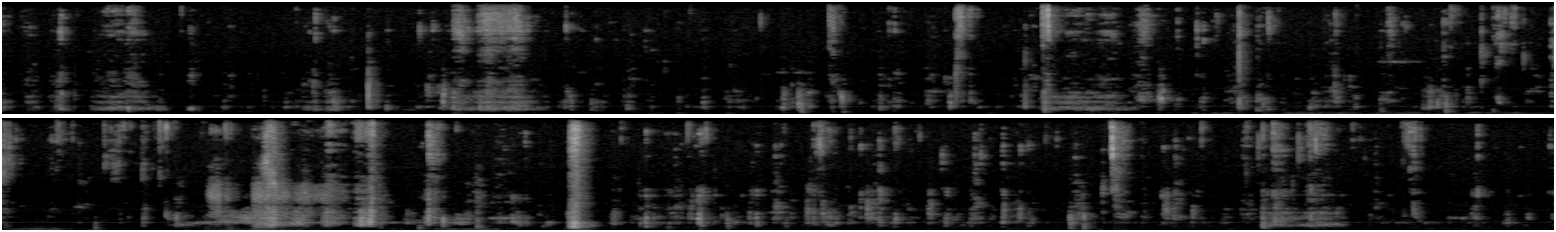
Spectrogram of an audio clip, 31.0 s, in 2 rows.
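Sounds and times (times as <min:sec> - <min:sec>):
wet chewing mouth sounds: 0:00.0 - 0:31.0.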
